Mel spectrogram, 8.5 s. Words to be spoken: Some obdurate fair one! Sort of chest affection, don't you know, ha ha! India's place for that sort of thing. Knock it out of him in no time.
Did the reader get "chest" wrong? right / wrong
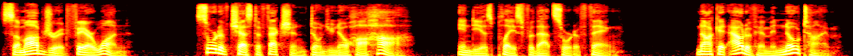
right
